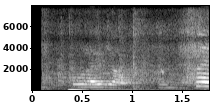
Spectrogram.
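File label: "na2", Mandarin Chinese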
